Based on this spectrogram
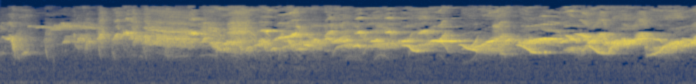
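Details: Captive Chinese hwamei, kept from young into a fifth year, starts quietly, then swells into a dense, energetic warble of rapid whistled notes and trills.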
